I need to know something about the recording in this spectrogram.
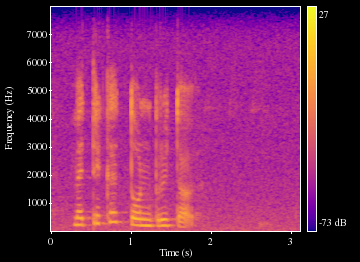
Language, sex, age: Afrikaans, female, 19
